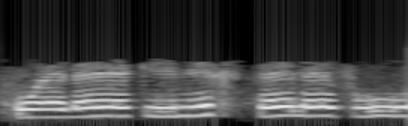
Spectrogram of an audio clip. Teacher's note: لما تيجي الخاء ساكنة قبلها كسر انزلي بالتفخيم شوية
